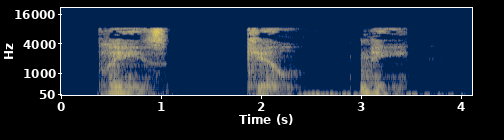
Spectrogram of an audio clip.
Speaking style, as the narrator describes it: he rasped

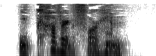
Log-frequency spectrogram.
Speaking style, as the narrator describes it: I said coldly

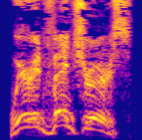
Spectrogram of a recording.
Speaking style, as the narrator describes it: shouted over the chaos

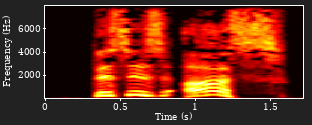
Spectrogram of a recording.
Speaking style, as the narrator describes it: yells Kramer, having some kind of revelation

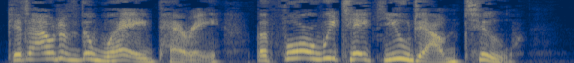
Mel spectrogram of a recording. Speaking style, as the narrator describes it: Counselor Ashlau snaps

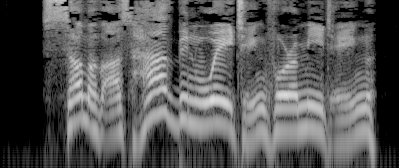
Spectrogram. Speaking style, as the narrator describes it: a voice called out

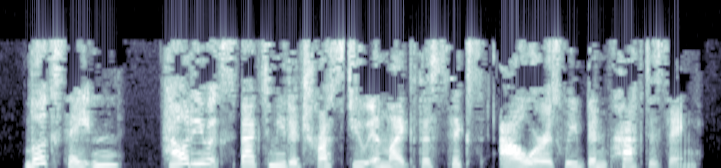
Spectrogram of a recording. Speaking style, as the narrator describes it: I snapped before I could stop

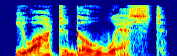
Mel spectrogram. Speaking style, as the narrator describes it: Mother Abigail whispered

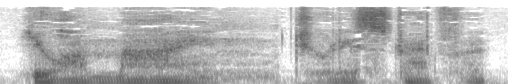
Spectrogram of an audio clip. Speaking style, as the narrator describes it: he whispered

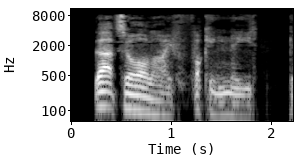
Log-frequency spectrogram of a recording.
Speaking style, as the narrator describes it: Gamble growled

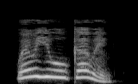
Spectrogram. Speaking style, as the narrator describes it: asked Sarinda

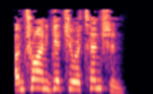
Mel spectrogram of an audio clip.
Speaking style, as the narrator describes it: Carlton shouted back

